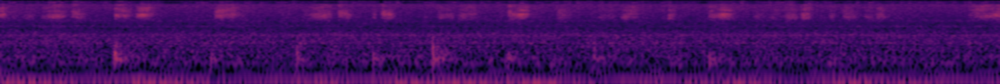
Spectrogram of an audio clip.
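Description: Pen scratching on paper while someone writes a note in a Rajasthan police setting, with soft irregular strokes over a steady low hum, no speech.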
